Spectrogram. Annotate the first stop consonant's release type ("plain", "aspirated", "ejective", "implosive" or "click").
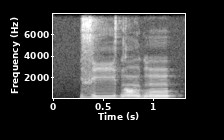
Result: plain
